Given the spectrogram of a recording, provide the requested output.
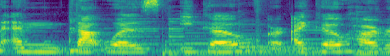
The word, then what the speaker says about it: Eiko: a kindred spirit in 9, and that was Eiko, however it's pronounced. E-I-K-O.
